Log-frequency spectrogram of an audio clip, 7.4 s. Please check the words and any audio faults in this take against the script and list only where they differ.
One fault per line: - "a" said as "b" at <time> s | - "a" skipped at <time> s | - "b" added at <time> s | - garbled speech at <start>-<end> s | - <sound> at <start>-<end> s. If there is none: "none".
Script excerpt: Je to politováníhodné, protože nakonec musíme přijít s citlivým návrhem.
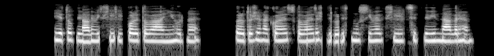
- garbled speech at 1.1-1.8 s
- garbled speech at 4.4-5.2 s
- "s" skipped at 6.1 s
